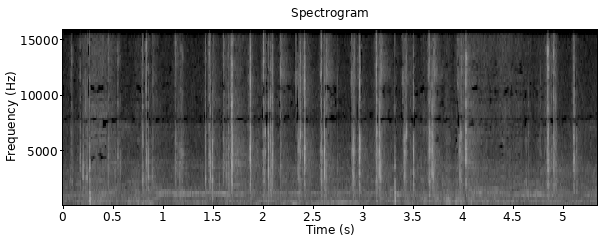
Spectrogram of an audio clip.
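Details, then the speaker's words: Ford Cortina MK3 GXL restoration, custom switch unit after adding Vero board backing to stop spring-back: crisp positive evenly spaced clicks with no rattle; switches latching properly. "you weren't getting positive action on the switches so we're better there now so there you go you can hear that clicking"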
